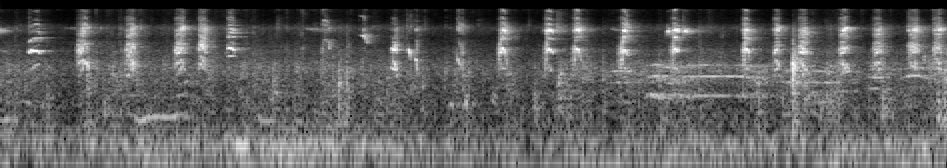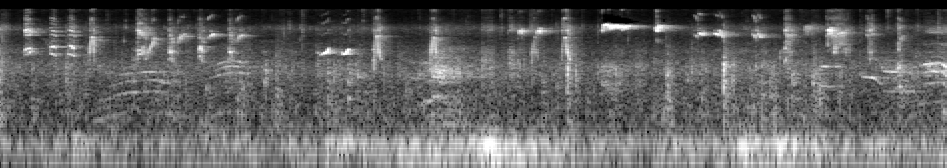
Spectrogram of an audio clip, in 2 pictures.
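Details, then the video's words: Energetic olive-backed sunbird song of short, piercing high chirps repeated in quick succession, forming a steady chattering pattern with occasional higher squeaky notes. "SUARA BURUNG KOLIBRI NINJA GACOR"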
